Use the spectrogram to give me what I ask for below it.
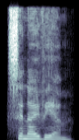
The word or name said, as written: synovium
